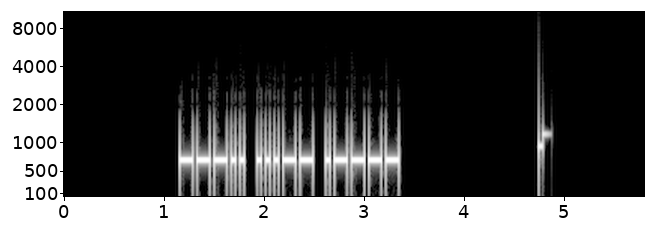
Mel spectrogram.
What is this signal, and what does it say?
Morse code, heard as a keyed tone, about 28 wpm, 700 Hz. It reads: 831
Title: Numbers - 3-Digit 28wpm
